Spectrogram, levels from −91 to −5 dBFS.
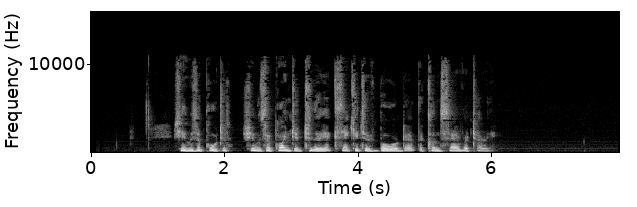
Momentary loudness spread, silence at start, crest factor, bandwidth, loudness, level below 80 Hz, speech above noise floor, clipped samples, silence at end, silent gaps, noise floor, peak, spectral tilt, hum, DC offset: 11 LU; 1.25 s; 20 dB; 11 kHz; -22 LUFS; -70 dBFS; 50 dB; under 0.1%; 1.95 s; none; -71 dBFS; -4 dBFS; -6.5 dB/octave; none; under 0.1%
